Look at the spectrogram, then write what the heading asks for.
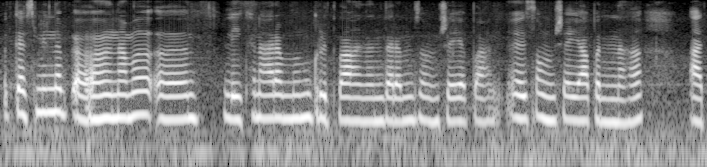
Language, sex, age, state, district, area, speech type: Sanskrit, female, 18-30, Maharashtra, Wardha, urban, spontaneous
